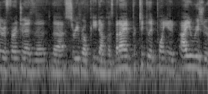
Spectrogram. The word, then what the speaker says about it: peduncles: So it goes to the peduncles. The peduncles. Peduncles are fun to say, right? Say peduncles. Peduncles. You know why? How many words do you know that rhyme with uncles?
